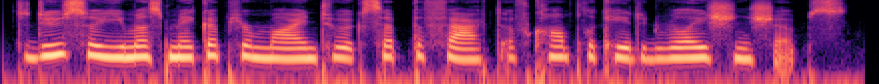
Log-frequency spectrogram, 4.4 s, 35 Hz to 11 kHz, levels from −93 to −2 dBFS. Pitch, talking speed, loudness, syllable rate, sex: 220 Hz, 220 wpm, -17 LUFS, 5.6 syllables/s, female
